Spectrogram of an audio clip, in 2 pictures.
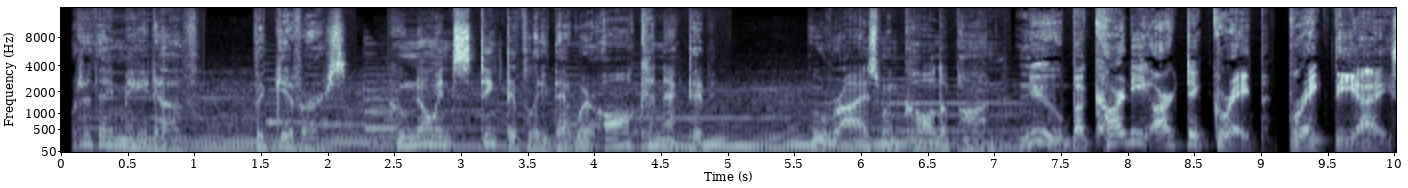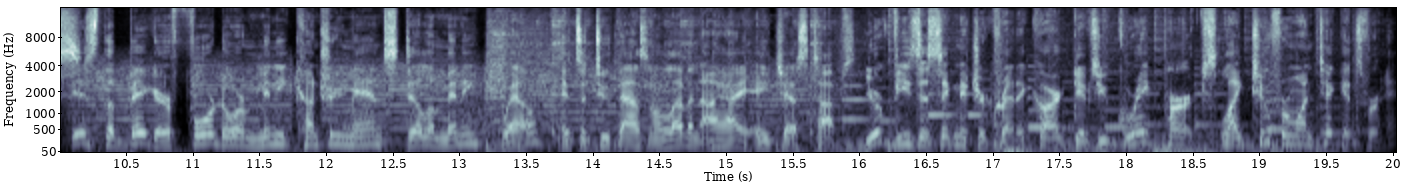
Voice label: VO Elevator Demo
